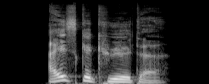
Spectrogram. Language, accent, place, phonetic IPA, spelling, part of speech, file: German, Germany, Berlin, [ˈaɪ̯sɡəˌkyːltə], eisgekühlte, adjective, De-eisgekühlte.ogg
- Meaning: inflection of eisgekühlt: 1. strong/mixed nominative/accusative feminine singular 2. strong nominative/accusative plural 3. weak nominative all-gender singular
